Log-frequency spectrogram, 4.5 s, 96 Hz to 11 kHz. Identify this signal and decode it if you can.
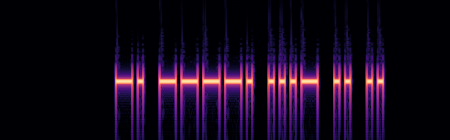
Morse code, heard as a keyed tone, about 22 wpm, 700 Hz. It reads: N9VII
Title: USA Call Signs - 5 Characters - 2x Character Spacing - 22wpm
